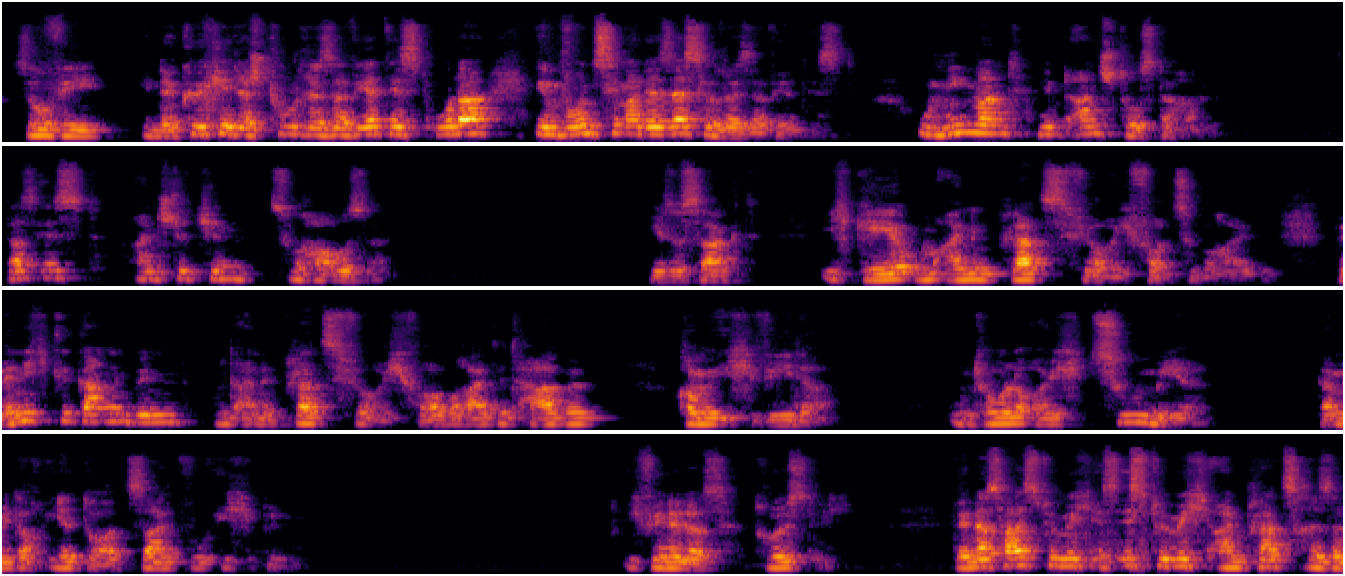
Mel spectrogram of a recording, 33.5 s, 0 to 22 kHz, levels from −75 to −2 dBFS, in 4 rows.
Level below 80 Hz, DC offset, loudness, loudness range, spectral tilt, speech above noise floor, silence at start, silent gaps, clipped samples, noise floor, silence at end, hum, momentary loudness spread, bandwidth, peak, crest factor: -74 dBFS; under 0.1%; -26 LUFS; 12 LU; -4.5 dB/octave; 57 dB; 0.1 s; none; under 0.1%; -83 dBFS; 0 s; none; 18 LU; 16 kHz; -2 dBFS; 24 dB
